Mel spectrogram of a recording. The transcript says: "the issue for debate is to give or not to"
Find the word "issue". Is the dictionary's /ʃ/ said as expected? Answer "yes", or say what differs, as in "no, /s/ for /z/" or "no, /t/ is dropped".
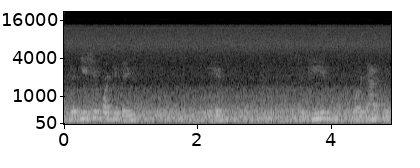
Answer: no, /s/ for /ʃ/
